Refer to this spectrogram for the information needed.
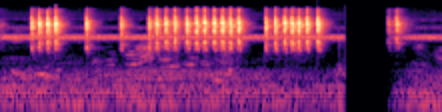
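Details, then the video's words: Eurasian tree sparrow singing vigorously, suited as tutor audio for training other birds: rapid bursts of bright, sharp chirps repeated about eight times a second, with a steady high tone underneath and a brief silent gap near the end. "BURUNG GEREJA GACOR || PAS BUAT MASTERAN"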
